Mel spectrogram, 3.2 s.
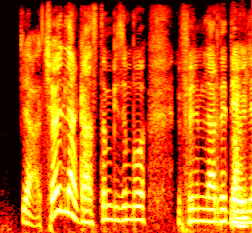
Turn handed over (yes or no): no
